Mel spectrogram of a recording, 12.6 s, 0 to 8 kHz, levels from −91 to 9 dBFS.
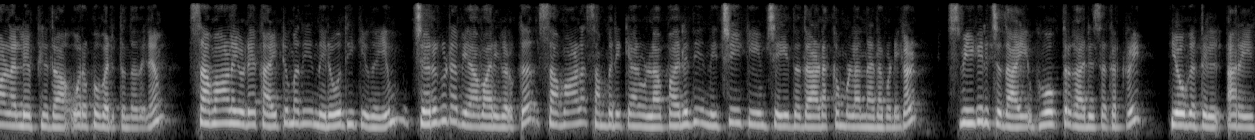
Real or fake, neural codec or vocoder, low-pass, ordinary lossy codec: fake; codec, 16 kHz, 8 kbps, FunCodec, trained on Chinese and English, 25 frames a second; 7.2 kHz; none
